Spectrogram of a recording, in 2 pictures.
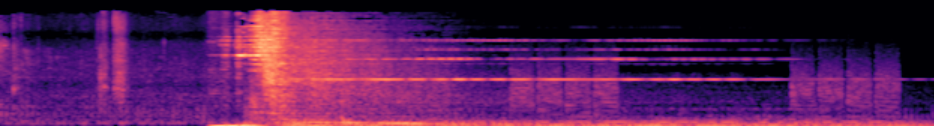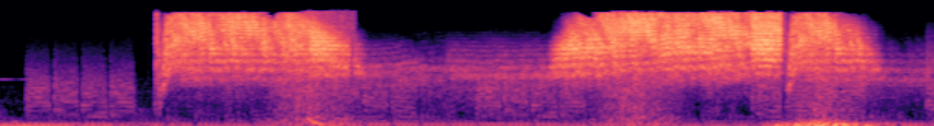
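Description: Cinematic trailer-style sound effects: a sudden booming hit about a second and a half in, with a deep rumble and ringing tones under it, then two loud whooshing swells, each ending in a falling low boom.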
